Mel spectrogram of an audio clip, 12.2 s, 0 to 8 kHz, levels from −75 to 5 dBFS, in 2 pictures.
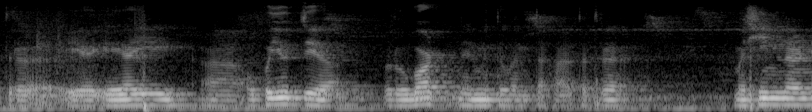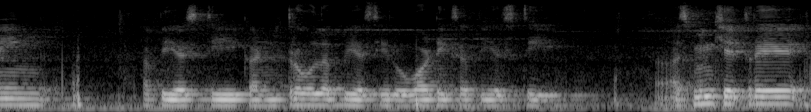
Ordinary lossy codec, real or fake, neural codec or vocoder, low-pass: none; real; none; none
